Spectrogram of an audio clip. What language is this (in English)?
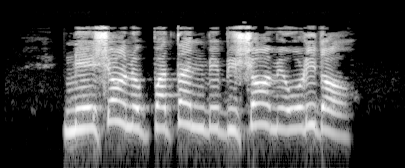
Bateri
